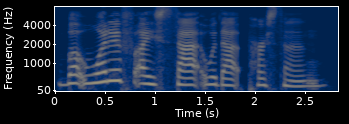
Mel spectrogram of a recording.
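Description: A middle-aged woman from Iran, a guest speaking earnestly and thoughtfully with pauses and fillers. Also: fairly high pitch, expressive, no echo, clean studio sound. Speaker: author and guest. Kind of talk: reflective interview talk.

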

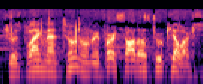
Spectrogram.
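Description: An actor playing an anxious, hot-headed rancher with an urgent manner in an old radio Western. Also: male voice, on the high side, dull audio, soft background music, lightly acted. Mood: impatient, worried. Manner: urgent, hurried. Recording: noisy old radio recording.

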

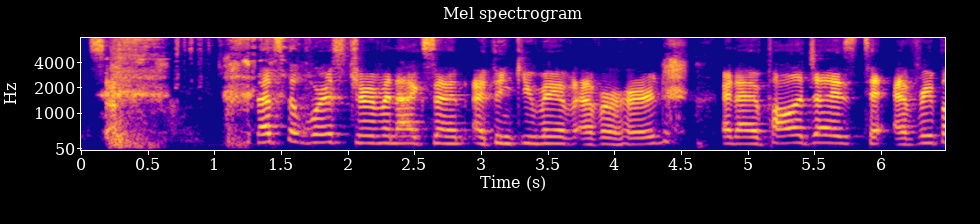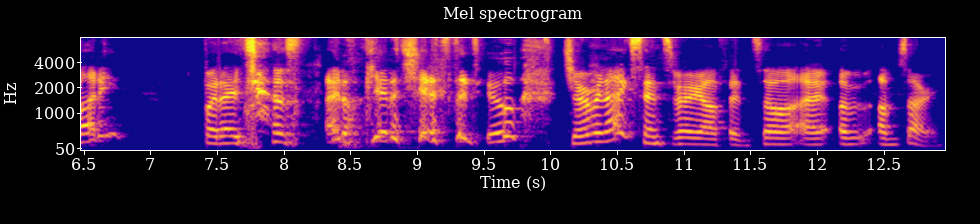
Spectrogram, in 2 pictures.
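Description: A man's voice: high-pitched, animated, normal speed, bright, forceful tone. A man hosting a podcast, telling rambling self-mocking stories in casual chat and laughing often. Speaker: podcast host.

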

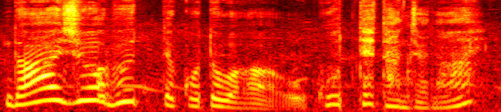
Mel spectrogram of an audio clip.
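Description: An actress playing a friendly, tentative young senior coworker in a Japanese radio drama. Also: female voice, a little high, huge pitch swings, brisk, slight background noise. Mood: friendly, probing.

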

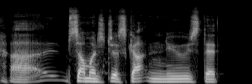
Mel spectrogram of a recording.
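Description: A man co-hosting a podcast, retelling and analysing a story in a measured, explanatory way. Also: medium pitch, fairly even intonation, no room sound, clean studio sound. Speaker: podcast co-host.

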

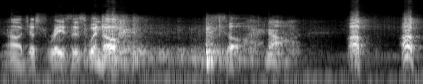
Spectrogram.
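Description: A man's voice: lowish voice, huge pitch swings, slow, very noisy, heavily acted. A man acting an urgent, brave reporter who is secretly a superhero, in 1940s radio serial style. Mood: resolute.

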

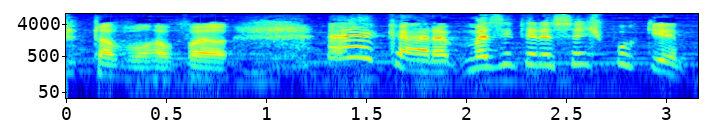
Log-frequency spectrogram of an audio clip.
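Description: A man's voice: high voice, huge pitch swings, slow, bright, forceful tone, dull audio, soft background music. A man co-hosting a podcast, chatting casually in a skeptical, reflective and teasing way. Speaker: podcast co-host. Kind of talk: casual chat.

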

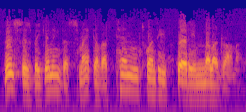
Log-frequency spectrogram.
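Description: An actor playing a wisecracking, skeptical newspaper reporter in a classic radio drama. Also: male voice, on the low side, animated, fairly quick, breathy edge. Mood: sardonic. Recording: muffled, tinny old radio broadcast.

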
